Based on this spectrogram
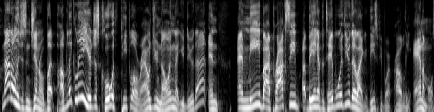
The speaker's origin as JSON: {"language": "English", "region": "East Coast", "country": "United States", "said": "I'm from the East Coast"}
